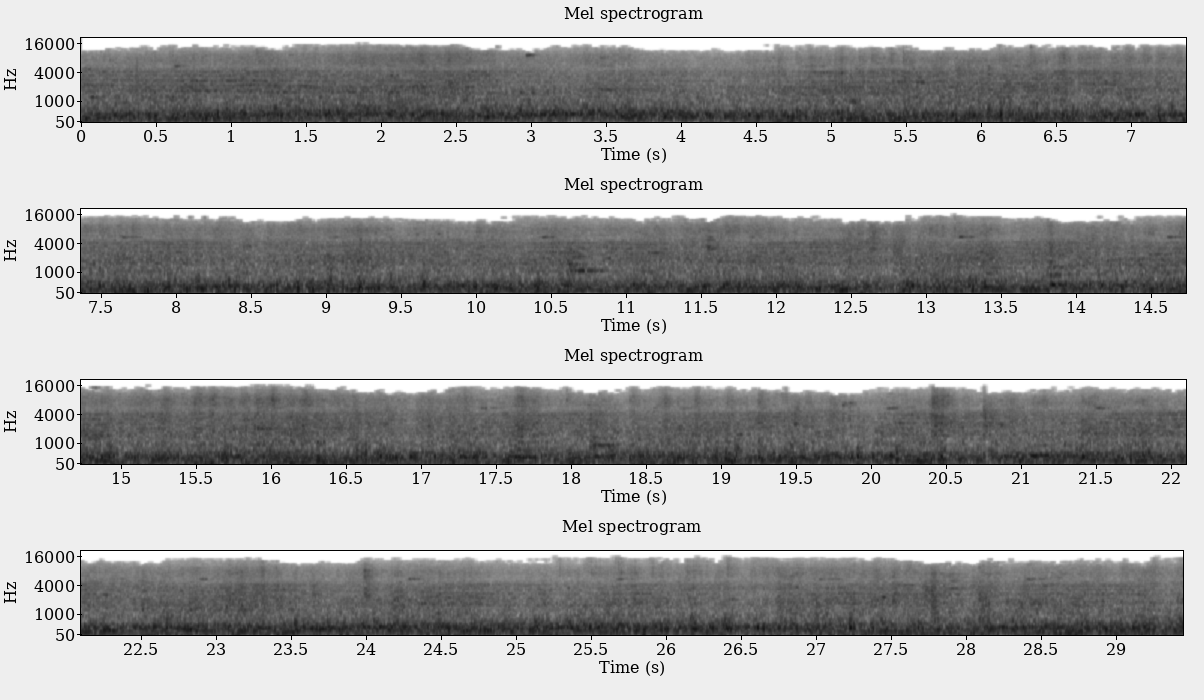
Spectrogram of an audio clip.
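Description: A train rolling steadily past, its cars' wheels running over the rails with an even, unbroken noise.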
